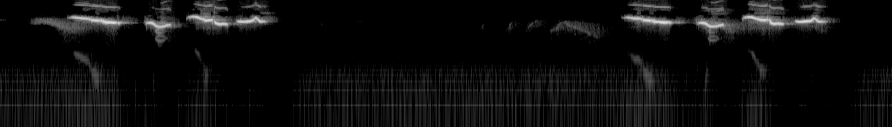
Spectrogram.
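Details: Vivid Niltava of the Taiwan subspecies Niltava vivida vivida: a clear whistled phrase of four sliding notes, high and sweet, given twice about four seconds apart, with silence between.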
